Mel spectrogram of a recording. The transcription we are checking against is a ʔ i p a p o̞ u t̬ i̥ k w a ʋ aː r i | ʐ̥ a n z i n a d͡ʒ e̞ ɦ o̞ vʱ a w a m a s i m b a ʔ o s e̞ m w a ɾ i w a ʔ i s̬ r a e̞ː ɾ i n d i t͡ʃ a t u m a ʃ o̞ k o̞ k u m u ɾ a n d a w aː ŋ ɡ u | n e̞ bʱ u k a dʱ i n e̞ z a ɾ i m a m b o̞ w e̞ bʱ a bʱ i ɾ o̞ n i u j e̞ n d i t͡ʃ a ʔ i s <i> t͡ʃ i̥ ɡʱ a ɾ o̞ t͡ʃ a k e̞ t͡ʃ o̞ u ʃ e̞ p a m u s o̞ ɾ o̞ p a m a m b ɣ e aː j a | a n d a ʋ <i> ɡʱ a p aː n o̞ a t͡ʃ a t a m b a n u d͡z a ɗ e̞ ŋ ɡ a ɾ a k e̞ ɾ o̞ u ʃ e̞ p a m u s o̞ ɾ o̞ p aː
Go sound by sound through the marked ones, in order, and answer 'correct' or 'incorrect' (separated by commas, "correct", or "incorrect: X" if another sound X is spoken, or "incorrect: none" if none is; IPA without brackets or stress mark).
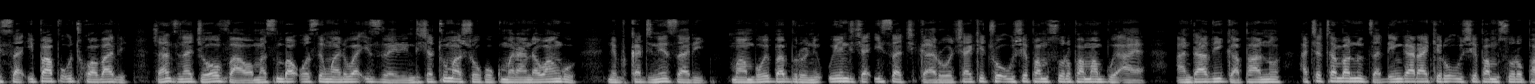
incorrect: a, correct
